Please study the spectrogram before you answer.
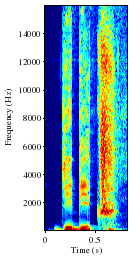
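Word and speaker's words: Diebitsch: It says Dybitch. Diebitch. There you go. Well, there's an S in there as well. Bitch. Dibitch. Great name. That was her maiden name. Josephine Dybitch.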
